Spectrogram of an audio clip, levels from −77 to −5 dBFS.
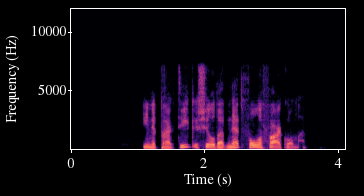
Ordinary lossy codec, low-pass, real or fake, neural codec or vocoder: Opus, 64 kbps; 7.2 kHz; fake; codec, 16 kHz, 4 kbps, FreqCodec, smaller model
